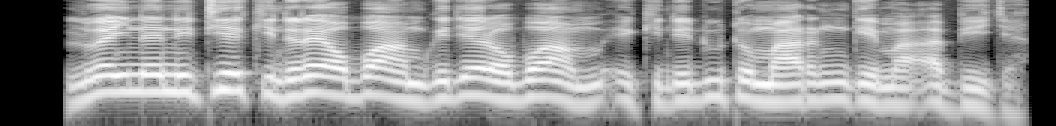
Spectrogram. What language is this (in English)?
Luo (Kenya and Tanzania)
